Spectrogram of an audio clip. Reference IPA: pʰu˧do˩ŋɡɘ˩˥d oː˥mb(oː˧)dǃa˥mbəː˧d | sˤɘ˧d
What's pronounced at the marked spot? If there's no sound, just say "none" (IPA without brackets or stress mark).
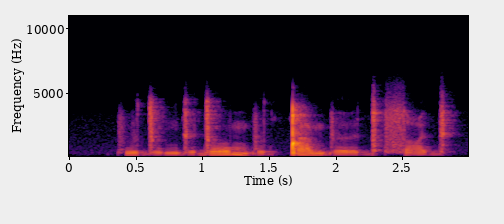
o˧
